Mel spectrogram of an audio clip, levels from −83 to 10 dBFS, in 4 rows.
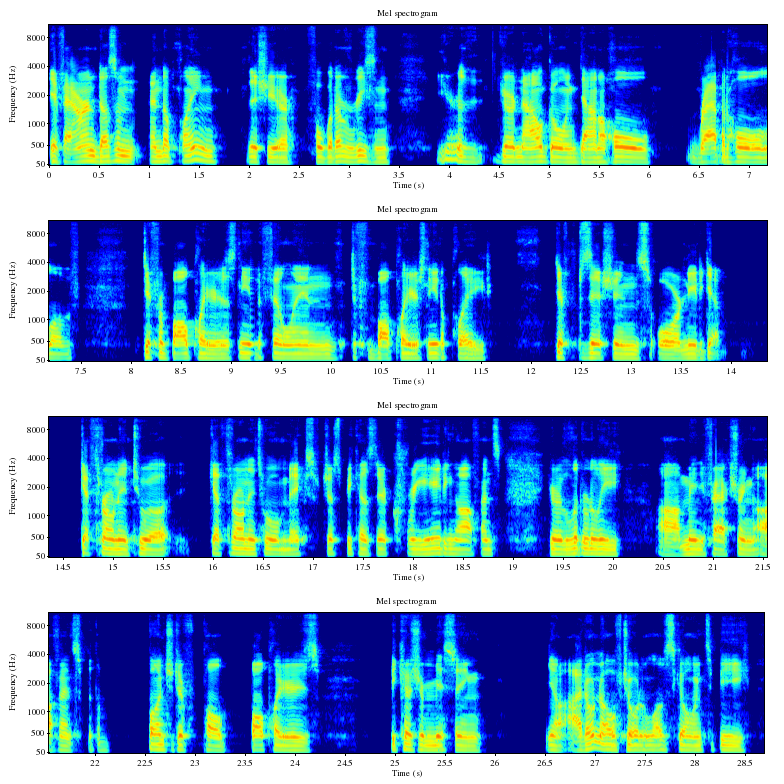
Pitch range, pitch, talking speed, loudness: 105-115 Hz, 110 Hz, 170 wpm, -19 LUFS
